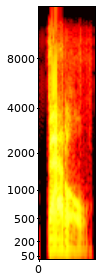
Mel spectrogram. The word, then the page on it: battle: American English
